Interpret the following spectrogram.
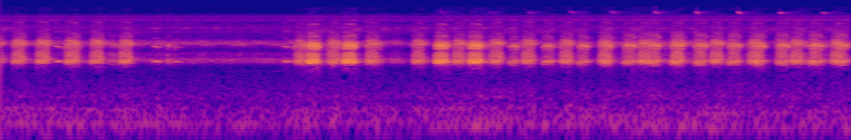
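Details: Frogs croaking in the middle of the night: rapid, rasping pulsed croaks about three per second, pausing briefly near the two-second mark before resuming in a steady, overlapping rhythm with a faint high hiss behind.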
